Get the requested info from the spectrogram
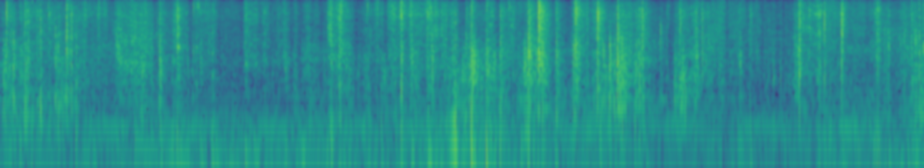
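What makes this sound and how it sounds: A glossy paper magazine is held open while its pages are flipped quickly by a hand with long yellow nails. Crisp, bright crinkling and rustling page turns come in quick bursts throughout, over a faint steady low hum.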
